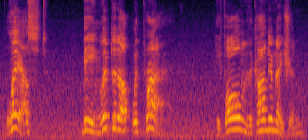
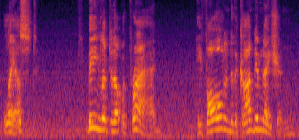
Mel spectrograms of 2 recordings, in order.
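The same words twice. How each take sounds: The two takes are said the same way.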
